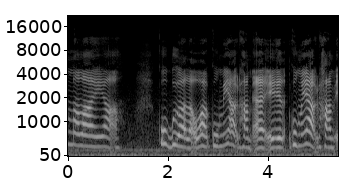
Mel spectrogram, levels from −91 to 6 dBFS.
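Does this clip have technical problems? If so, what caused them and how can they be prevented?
Yes: clock slip clicks tick about every 30 ms from 0.11 to 5.39 s, likely from two unsynchronised clocks roughly 1000 ppm apart, showing as evenly spaced thin vertical spectrogram lines. Lock both devices to one word clock or use asynchronous sample-rate conversion.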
